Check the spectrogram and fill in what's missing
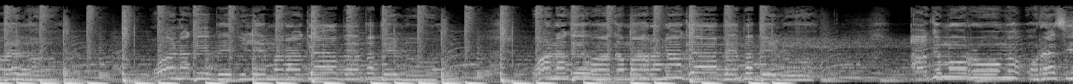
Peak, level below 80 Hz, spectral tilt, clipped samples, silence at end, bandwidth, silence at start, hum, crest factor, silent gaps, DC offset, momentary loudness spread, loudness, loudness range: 0 dBFS; -16 dBFS; -4 dB/octave; under 0.1%; 0 s; 17 kHz; 0 s; none; 14 dB; none; under 0.1%; 6 LU; -15 LUFS; 2 LU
